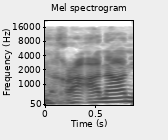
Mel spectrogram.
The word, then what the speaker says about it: Raanan: I'm open because it's a Hebrew name, so it needs... I'm not Israeli, so you need a Israeli accent to say it correctly. Mm. It's like Raanan, you know? – Oh, Raanan. – It has that guttural sound. – Yeah, that. – But in English, you don't have a guttural sound, so...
